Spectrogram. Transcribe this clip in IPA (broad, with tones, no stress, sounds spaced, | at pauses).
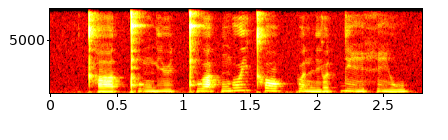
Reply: kʰ aː˨˥ t̚ kʷʰ ɐ˧ ŋ j yː˧ t̚ kʷʰ aː˧ k̚ ŋ uː˥ j kʰ ɔː˧ k̚ p ɵ˨ n j ɵ˨˥ t̚ j iː˨˥ h iː˨˧ w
